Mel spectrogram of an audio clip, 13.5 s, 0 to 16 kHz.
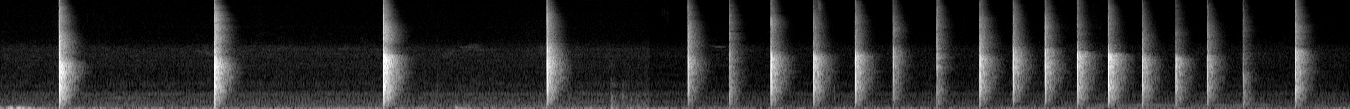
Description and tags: This is the sound of someone clapping their hands softly. Recorded with Zoom H6 Stereo Microphone. Recorded with Nvidia High Definition Audio Drivers. The sound was post processed to reduce background noise.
